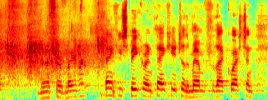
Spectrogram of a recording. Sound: applause

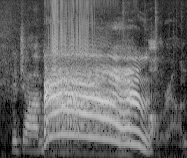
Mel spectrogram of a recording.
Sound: growling

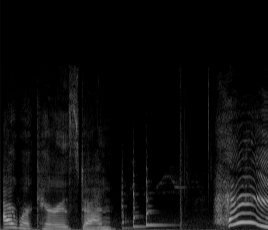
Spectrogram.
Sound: phone ringing

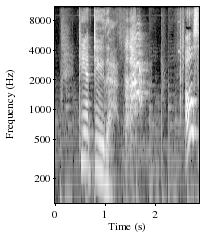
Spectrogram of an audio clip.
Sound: Bleep Bleep squawks

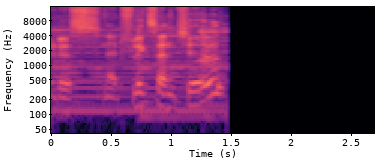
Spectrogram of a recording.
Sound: akward silence

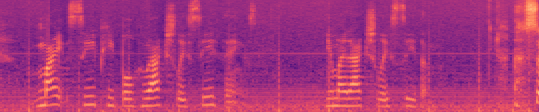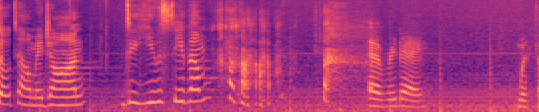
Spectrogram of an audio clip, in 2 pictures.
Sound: giggling

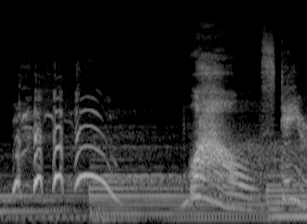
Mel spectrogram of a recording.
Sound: laughter

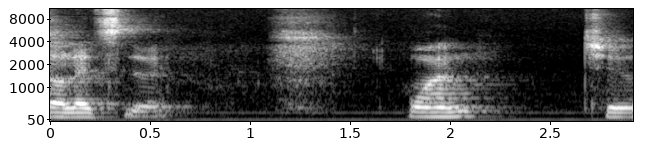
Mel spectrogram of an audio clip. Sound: sniffs

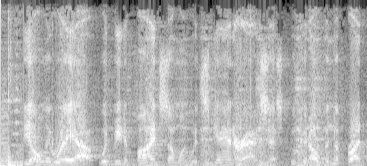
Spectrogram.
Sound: loud footsteps approaching

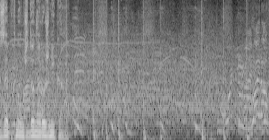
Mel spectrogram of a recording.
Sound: audience cheering

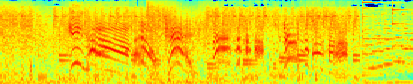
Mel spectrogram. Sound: crazy laughter

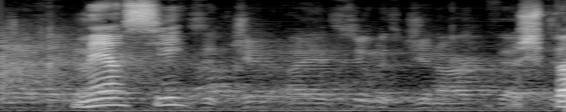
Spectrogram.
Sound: applause

